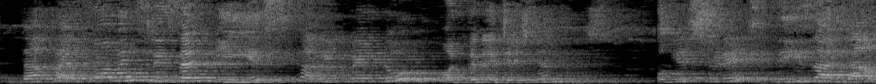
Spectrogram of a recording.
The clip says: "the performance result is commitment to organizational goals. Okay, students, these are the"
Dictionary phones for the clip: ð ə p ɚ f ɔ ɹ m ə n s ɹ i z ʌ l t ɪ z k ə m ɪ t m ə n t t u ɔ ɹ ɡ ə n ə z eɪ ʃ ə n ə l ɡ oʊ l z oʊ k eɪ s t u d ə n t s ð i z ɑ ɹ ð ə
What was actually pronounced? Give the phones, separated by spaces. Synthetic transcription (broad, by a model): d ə p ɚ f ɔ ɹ m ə n s ɹ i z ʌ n ɪ z k ə m ɪ t m ə n t t u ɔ ɹ ɡ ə n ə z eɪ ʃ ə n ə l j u z oʊ k eɪ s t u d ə t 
